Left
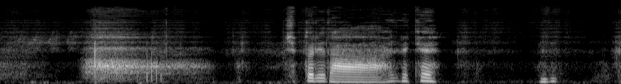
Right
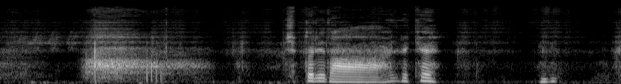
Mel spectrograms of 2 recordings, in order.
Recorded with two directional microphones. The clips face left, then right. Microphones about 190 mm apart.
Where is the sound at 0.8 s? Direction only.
20° left (ahead or behind).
